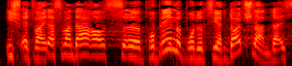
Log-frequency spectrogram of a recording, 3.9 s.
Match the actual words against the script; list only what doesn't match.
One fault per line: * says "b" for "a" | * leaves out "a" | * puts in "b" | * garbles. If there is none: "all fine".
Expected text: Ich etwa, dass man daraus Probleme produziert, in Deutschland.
all fine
